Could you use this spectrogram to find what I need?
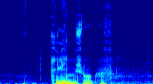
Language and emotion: Russian, sad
